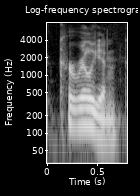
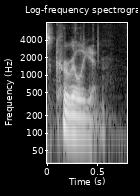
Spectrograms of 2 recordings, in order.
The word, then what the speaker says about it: Carillon: That is how it's pronounced. It's a Carillon. – Okay. – It does look like Carolyn, but it is Carillon.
